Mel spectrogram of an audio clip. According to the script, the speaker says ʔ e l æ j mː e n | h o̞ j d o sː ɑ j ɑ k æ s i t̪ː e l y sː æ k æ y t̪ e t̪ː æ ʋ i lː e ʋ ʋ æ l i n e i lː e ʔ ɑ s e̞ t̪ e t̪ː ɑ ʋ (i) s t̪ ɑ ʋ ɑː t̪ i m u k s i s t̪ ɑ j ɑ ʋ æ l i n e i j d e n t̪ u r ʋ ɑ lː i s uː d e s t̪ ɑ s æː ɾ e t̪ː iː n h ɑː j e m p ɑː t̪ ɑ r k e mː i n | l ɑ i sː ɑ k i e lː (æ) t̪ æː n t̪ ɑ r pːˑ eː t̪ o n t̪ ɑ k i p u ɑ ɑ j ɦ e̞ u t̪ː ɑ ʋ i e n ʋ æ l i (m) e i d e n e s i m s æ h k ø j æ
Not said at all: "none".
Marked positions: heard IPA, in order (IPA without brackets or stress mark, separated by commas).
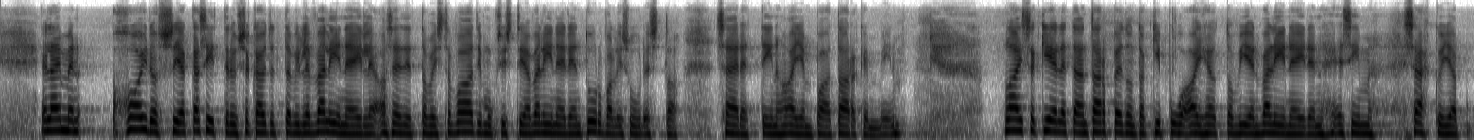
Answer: i, e, n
